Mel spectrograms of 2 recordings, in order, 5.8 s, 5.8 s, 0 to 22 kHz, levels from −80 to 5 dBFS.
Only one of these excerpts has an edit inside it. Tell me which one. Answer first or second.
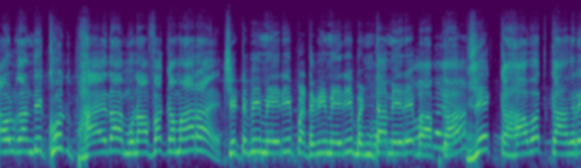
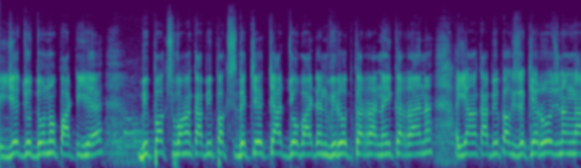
first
